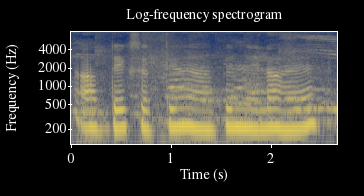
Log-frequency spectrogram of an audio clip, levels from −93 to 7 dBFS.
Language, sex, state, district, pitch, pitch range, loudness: Hindi, female, Haryana, Rohtak, 210 Hz, 205-220 Hz, -14 LUFS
